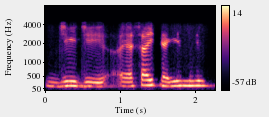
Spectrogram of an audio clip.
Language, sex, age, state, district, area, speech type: Hindi, male, 18-30, Madhya Pradesh, Gwalior, urban, conversation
